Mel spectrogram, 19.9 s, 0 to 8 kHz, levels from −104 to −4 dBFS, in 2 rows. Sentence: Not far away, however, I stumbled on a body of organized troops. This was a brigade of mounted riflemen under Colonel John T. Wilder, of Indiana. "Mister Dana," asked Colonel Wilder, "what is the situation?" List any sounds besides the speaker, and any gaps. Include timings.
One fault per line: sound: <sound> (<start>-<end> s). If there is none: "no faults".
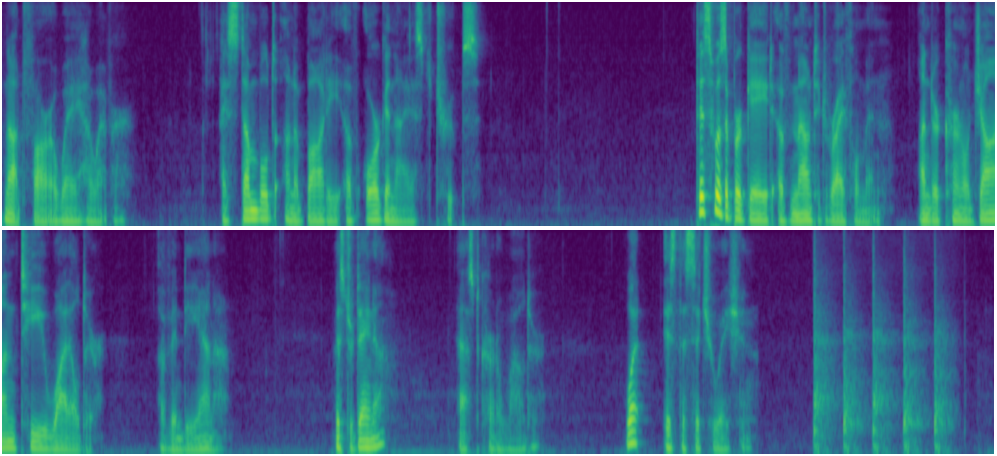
sound: thud (18.0-19.6 s)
